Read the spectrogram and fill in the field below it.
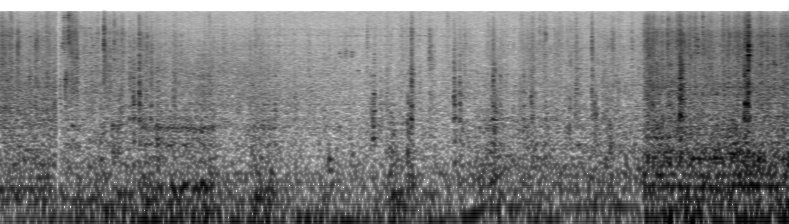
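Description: Tyres crunch over gravel and water.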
